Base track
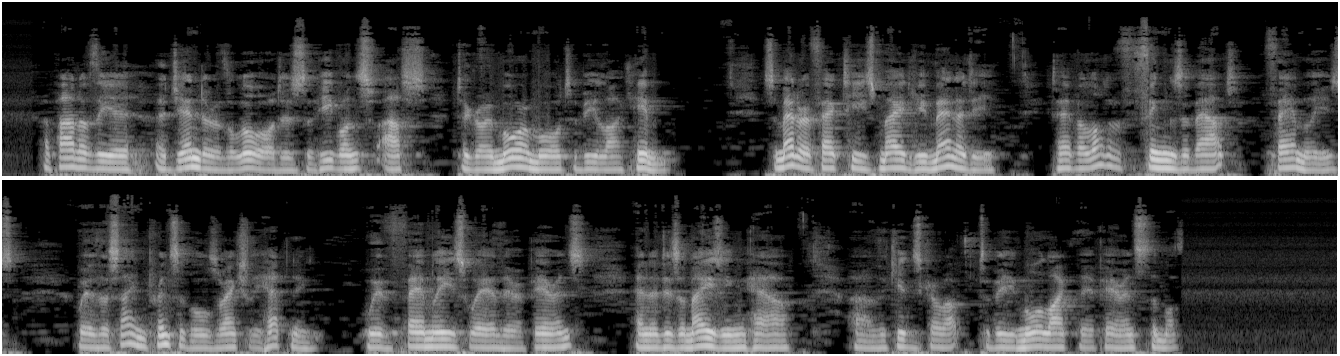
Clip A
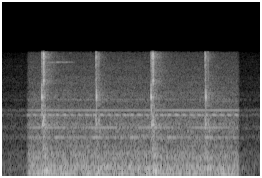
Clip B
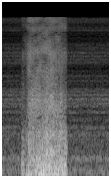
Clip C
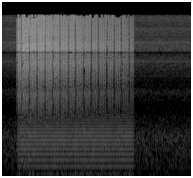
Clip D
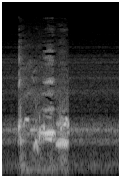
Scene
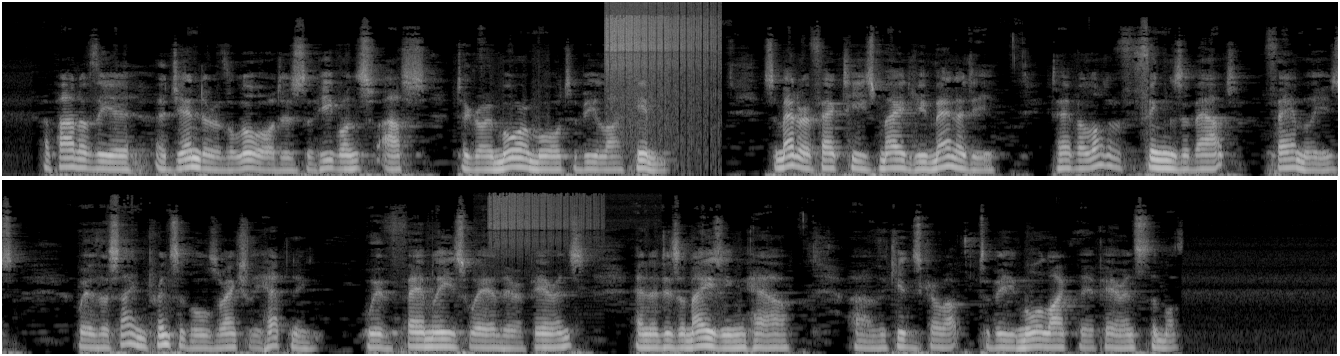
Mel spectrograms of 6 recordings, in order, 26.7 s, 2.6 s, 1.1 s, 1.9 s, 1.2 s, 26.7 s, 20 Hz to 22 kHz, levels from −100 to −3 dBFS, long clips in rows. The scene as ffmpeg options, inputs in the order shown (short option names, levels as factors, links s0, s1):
-filter_complex "[3:a]asplit=2[s0][s1];[0:a]volume=0.473[s2];[s0]acrusher=bits=5:mix=0:aa=0.000001,atrim=end=1.89,asetpts=PTS-STARTPTS,volume=0.473,afade=t=in:d=0.004:c=hsin,afade=t=out:st=1.886:d=0.004:c=hsin,adelay=5880[s3];[s1]atrim=end=1.89,asetpts=PTS-STARTPTS,volume=0.15,afade=t=in:d=0.004:c=hsin,afade=t=out:st=1.886:d=0.004:c=hsin,adelay=18070[s4];[s2][s3][s4]amix=inputs=3:normalize=0"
